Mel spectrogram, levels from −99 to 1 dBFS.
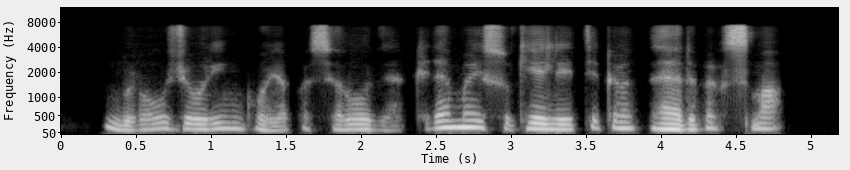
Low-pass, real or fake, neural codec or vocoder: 7.2 kHz; fake; codec, 16 kHz, about 1 kbps, DyCAST, with the encoder's durations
